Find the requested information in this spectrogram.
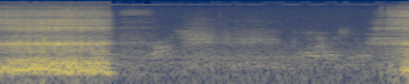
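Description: A loud, harsh rattling snore on the breath in, then quiet breathing before the next snore begins; heavy snoring.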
